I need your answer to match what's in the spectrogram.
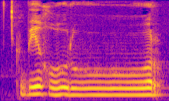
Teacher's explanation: ghain here is going to be heavy. And then ra in this case is going to be heavy as well. So here we have a heavy letter ghain.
